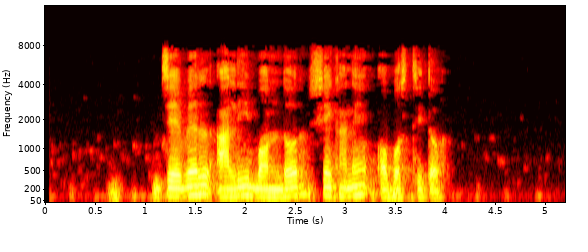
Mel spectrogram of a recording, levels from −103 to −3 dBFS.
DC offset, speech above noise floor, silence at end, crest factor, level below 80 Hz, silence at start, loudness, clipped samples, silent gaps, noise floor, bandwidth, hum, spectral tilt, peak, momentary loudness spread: under 0.1%; 44 dB; 1.2 s; 22 dB; -44 dBFS; 0.65 s; -21 LUFS; under 0.1%; none; -64 dBFS; 8 kHz; none; -6 dB/octave; -2 dBFS; 20 LU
